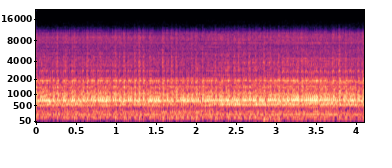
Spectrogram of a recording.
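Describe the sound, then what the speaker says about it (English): A 1985 Honda Gyro scooter engine idles steadily after a carburetor cleaning and adjustment, giving a close, even, buzzing putter that holds constant throughout with no voices. "put it back in, adjusted the carb, and now I've got a really good idle"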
